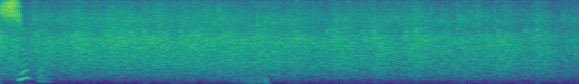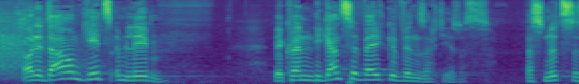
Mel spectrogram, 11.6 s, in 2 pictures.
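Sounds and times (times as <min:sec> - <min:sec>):
audience applause: 0:00.0 - 0:06.3
speech: 0:00.2 - 0:00.6, 0:06.0 - 0:07.5, 0:08.5 - 0:11.5.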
